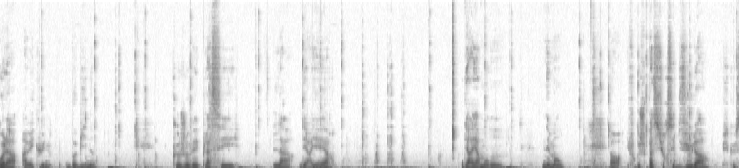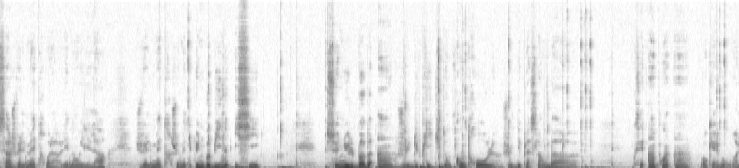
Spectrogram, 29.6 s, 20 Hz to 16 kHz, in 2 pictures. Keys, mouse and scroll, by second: 0.7-1.8 drag, 2.3 alt+middle click, 2.8 alt+click, 4.0 alt+middle click, 4.0-4.5 alt+scroll up 1, 5.1 click, 6.3 alt+click, 7.0 alt+middle click, 7.7 alt+middle click, 7.9 alt+middle click, 8.5-9.6 alt+drag, 10.1-11.5 alt+drag, 11.9 middle click, 12.6 middle click, 13.3-13.8 scroll up 2, 14.6-18.4 drag, 18.8-19.3 scroll up 2, 19.6 alt+middle click, 21.2 click, 24.0 ctrl+click, 26.0 click, 26.4 click, 29.1 click.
